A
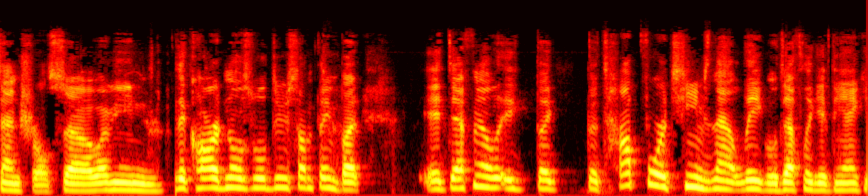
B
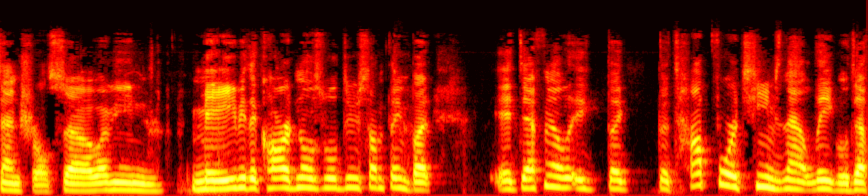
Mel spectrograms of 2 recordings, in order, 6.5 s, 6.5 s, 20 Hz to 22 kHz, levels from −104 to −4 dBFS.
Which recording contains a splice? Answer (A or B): A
